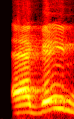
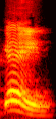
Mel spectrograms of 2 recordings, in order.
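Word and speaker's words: again: এগেইন, উচ্চারণটা হবে অ্যাগেইন না গেইন, এটা ছোট হয়ে যাবে।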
